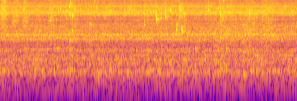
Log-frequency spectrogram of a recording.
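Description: Bathroom tap running steadily into a sink, the stream splashing over a ceramic water-filter element being scrubbed clean under it.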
